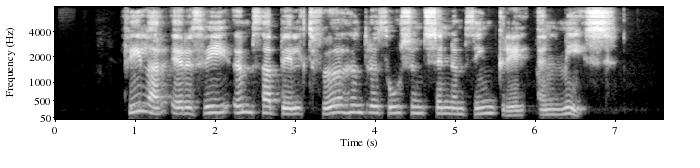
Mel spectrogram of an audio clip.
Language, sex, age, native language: Icelandic, male, 60-69, Icelandic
